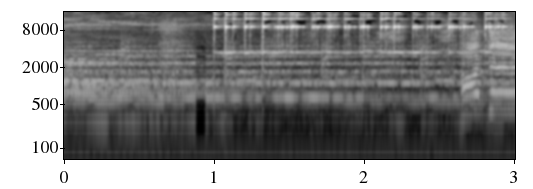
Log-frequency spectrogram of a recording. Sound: bell ringing

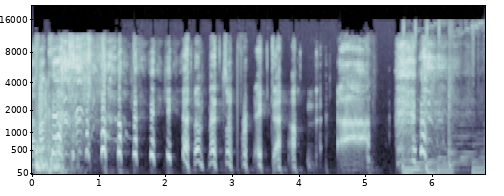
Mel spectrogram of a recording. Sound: insane Laughter; more Insane Laughter

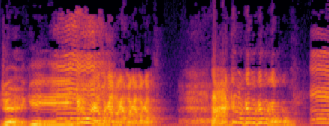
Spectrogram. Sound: baby talk

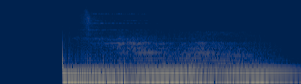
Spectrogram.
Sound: transition sound

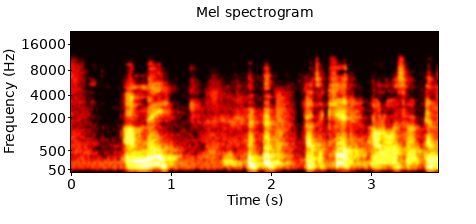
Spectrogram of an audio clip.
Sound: laughter

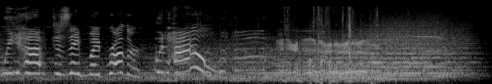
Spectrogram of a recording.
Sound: chuckles

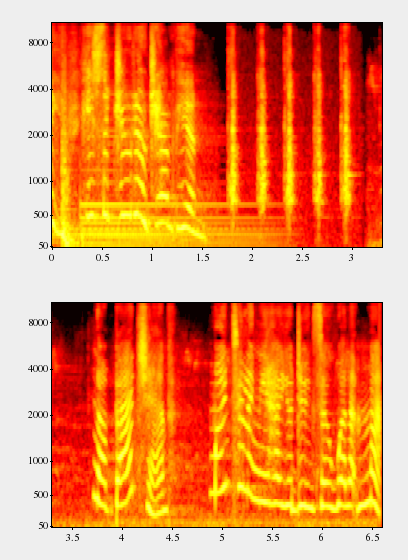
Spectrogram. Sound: clock ticking

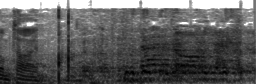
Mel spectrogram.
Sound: laughter

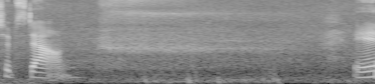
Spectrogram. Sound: exhales

